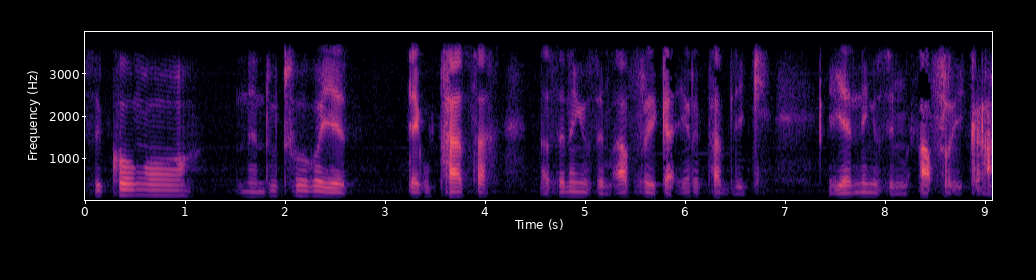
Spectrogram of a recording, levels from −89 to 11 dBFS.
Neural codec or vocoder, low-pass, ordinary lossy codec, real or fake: none; 3.6 kHz; AAC, 24 kbps; real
